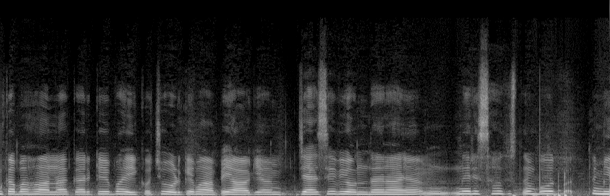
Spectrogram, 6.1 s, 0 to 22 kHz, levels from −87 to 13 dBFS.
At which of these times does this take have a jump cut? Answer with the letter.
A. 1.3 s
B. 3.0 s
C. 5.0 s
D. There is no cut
B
